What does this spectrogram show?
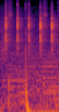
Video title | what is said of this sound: HOW TO DO NAILS: Form placement - sculpting stilettos - NO DRILL | if it makes that sound it's dry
